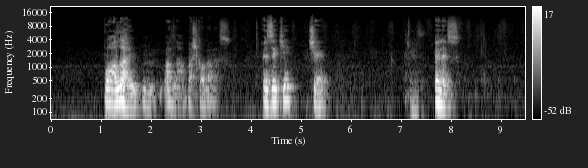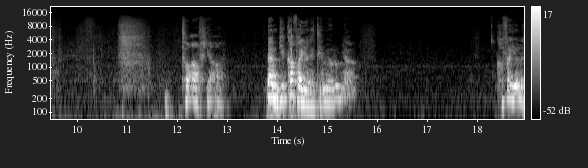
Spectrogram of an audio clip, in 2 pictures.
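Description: An elderly man speaks calmly and closely, with pauses.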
